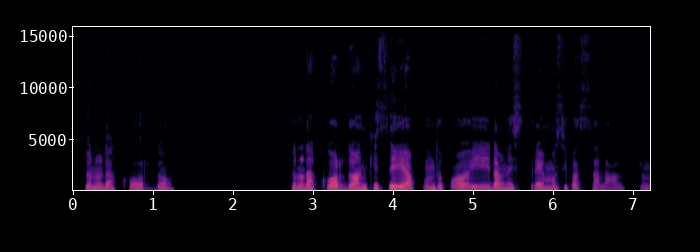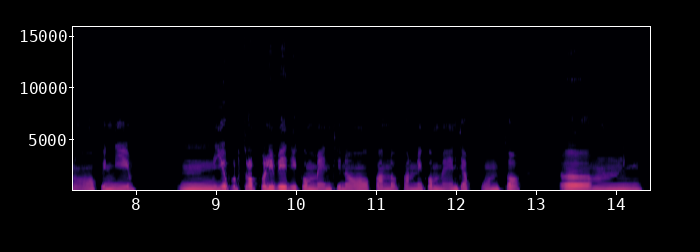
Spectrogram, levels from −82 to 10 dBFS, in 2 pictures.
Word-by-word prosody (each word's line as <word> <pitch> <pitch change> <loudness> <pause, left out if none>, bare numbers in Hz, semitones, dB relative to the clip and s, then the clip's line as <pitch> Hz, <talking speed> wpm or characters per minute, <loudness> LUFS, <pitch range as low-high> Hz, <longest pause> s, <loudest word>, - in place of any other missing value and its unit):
Sono 225 -1 +1
d'accordo. 210 -1 -3 1.5
Sono 270 +1 +1
d'accordo, 220 -5 +3
anche 235 +3 +4
se 235 0 +7
appunto 220 -2 0
poi 220 +4 0
da 215 -2 +5
un 205 - -1
estremo 210 +1 -2
si 215 0 -7
passa 200 0 -6
all'altro, 185 0 -12
no. 190 +3 -7
Quindi, 225 +1 -3 0.6
mhmm, 215 0 +2
io 245 +4 +1
purtroppo 230 0 -3
li 205 -2 +5
vedo 205 -1 +5
i 195 - -3
commenti, 195 -1 -3
no, 200 +1 -2
quando 195 -1 -4
fanno 195 +1 -8
i 200 - -7
commenti 205 +1 -4
appunto, 195 -1 -5 0.5
ehm, 195 -1 +2
205 Hz, 125 wpm, -40 LUFS, 195-220 Hz, 1.5 s, se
